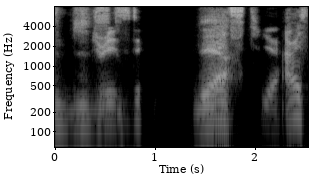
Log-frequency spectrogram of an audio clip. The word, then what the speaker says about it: Drizzt: the way, it amuses me that no one can pronounce that name, apparently. Drizzit. Drizzt.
